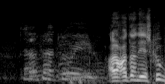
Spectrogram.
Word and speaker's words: Sant'Antonino: Sant'Antonino, comment on prononce ? Sant'Antonino.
